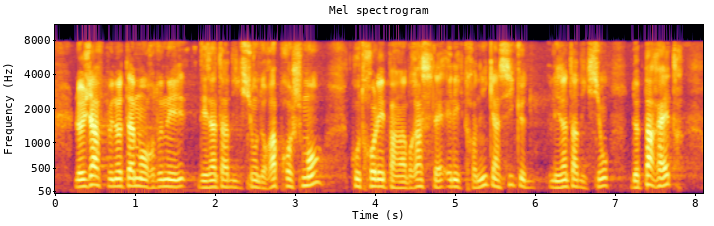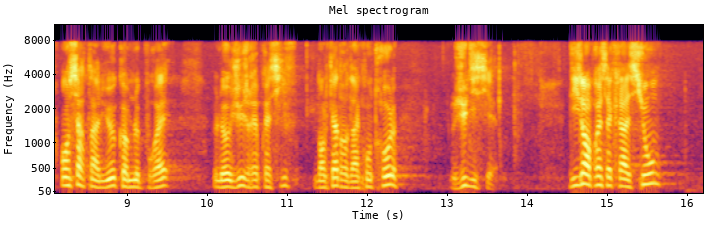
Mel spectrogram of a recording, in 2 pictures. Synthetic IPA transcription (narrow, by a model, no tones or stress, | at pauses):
ləʒafpønɔt̪amɑ̃ʁd̪ɔned̪ezɛ̃t̪ɛʁd̪iksjɔ̃d̪əʁapχɔʃmɑ̃ | kɔ̃t̪χolepaʁɛ̃bʁaslɛʔelɛk̚t̪χɔnikɛ̃sikəlezɛ̃t̪ɛʁd̪iksjɔ̃d̪əpaʁɛt̪χ | ɑ̃sɛʁt̪ɛ̃ljøkɔmləpuʁɛ | ləʒyʒʁepχesif | d̪ɑ̃ləkad̪ʁəd̪ɛ̃kɔ̃t̪χol | ʒyd̪isjɛːʁ | d̪izɑ̃apχɛsakχeasjɔ̃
